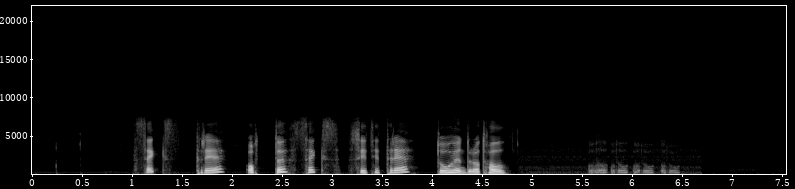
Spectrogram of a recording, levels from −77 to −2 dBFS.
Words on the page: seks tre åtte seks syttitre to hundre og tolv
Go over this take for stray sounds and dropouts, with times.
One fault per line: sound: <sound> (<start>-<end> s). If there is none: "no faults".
sound: laugh (5.6-6.5 s)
